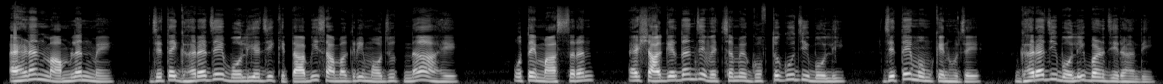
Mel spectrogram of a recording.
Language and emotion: Sindhi, neutral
